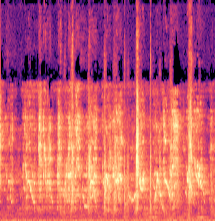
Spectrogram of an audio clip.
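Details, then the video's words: Shrill lovebird chattering: overlapping high squawks and quick chirps come in dense bursts, with a few sharp, piercing notes standing out near the middle. "Love birds sound"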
